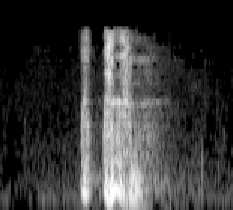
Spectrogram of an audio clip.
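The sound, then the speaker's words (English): A man clears his throat: a short, sharp burst followed by a longer, rougher rasp with a voiced rumble, then quiet. “And something I see here then in these first two verses is, excuse me, I'm going to try to clear my throat here.”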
